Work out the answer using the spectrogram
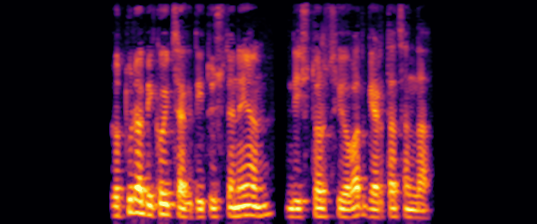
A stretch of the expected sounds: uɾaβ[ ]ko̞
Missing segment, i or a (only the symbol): i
